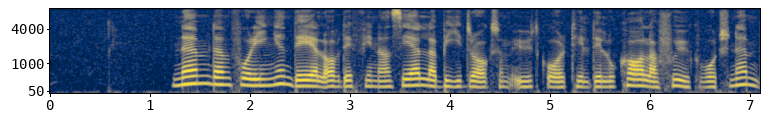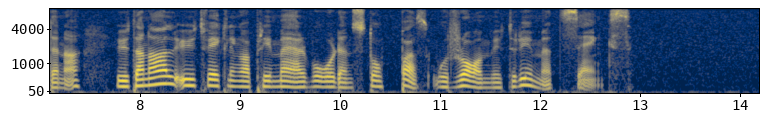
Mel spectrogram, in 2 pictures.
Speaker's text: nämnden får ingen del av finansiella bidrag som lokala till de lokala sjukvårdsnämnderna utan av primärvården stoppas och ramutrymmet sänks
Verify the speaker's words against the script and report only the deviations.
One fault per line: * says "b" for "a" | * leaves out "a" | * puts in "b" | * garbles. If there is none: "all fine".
* puts in "de"
* says "utgår" for "lokala"
* puts in "all utveckling"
